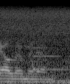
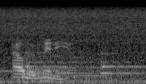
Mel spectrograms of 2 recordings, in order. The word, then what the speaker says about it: aluminium: way we Americans say aluminum. They say aluminium. And I mean entertaining in a good way. Aluminium is fun to say.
